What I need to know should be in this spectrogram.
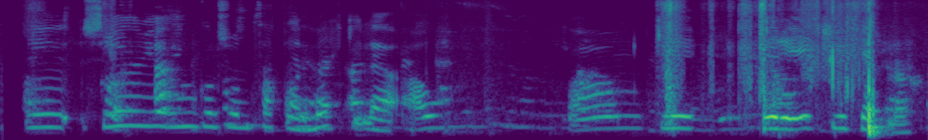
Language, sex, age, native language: Icelandic, male, 12, Icelandic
